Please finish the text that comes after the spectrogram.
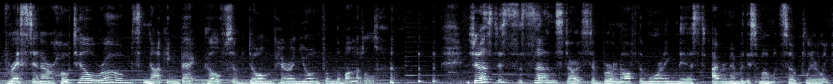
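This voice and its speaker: A woman's voice: low voice, measured pace, music in the background. A woman playing a brassy, wry former actress who tells her scandalous memoirs theatrically in an audio drama. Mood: wry, nostalgic. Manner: wry, theatrical storytelling with chuckles. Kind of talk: scripted audio drama narration.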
